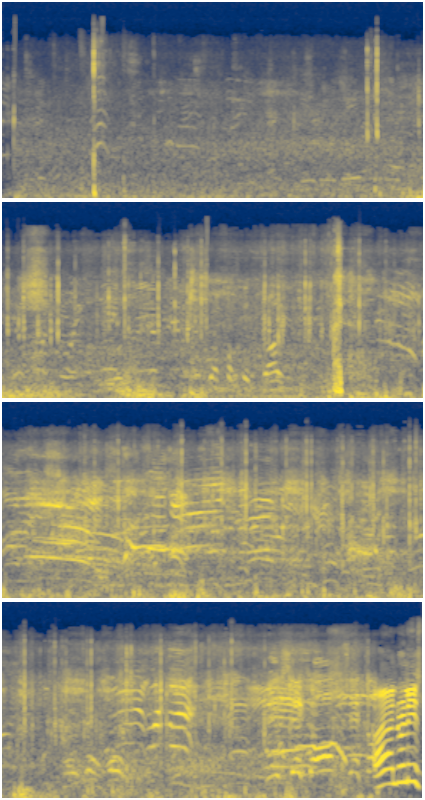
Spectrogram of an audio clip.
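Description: Outdoor rugby match heard from a referee's body-worn camera while he runs: wind rumble on the microphone and footfalls, with players shouting across the pitch, growing busier from about halfway through.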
